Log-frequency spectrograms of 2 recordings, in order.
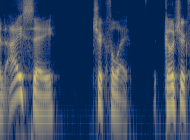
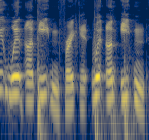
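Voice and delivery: indignant outburst; 6 semitones higher, 6 dB louder than usual. Acted. Mock complaint to Frank.

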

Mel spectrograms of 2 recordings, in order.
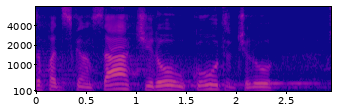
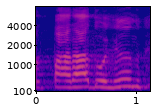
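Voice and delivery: ordinary talk

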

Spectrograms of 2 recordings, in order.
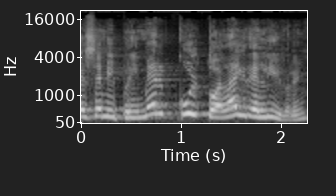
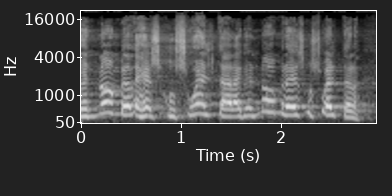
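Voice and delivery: loud, raised-pitch rebuke; exorcism command; 7 semitones higher, 7 dB louder than usual. Retold or imitated. Preacher commands demon to release the woman, shouted rebuke. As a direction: order the demon out forcefully.

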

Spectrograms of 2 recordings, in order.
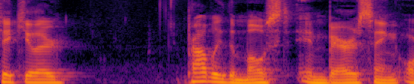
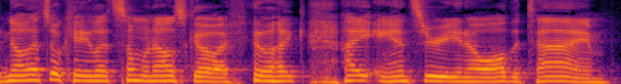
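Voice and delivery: nervous excuse; 7 semitones higher than usual. Retold or imitated. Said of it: "I get nervous".

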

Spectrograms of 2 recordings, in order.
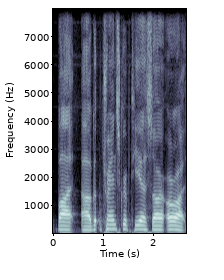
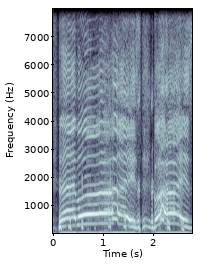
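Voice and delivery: high, loud, drawn-out holler; hammed-up greeting yelled to the lads; calling out; 6 dB louder, much slower than usual. Naked intruder calls out in story.

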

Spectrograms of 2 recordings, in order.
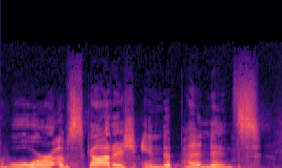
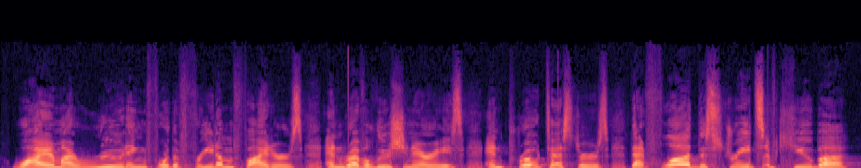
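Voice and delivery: usual speaking voice

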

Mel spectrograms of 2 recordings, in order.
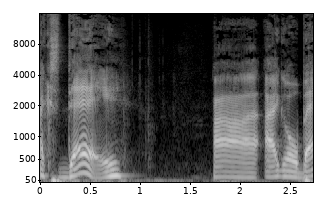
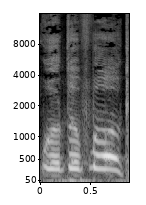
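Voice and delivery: high, louder alarmed outburst; panicked brother; 5 dB louder, slower than usual. Retold or imitated. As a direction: blurt out in panic. Brother panicking over his lip.

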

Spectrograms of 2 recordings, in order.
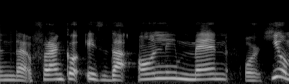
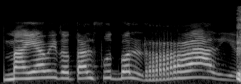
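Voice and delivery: put-on slow Spanish-accented show name; 5 semitones higher than usual. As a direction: announce it with Latin flair. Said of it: "That was fantastic".

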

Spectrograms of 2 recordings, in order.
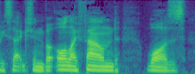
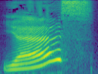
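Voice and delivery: loud high reply; called reply; 9 semitones higher, 7 dB louder than usual. Acted. Girl answers dad from upstairs, loud high. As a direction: call back innocently.

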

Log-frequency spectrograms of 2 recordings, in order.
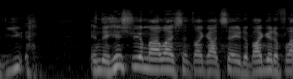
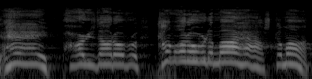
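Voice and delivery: party reveler calling; 7 semitones higher than usual. Acted. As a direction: imitate a drunk rallying the club. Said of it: "and say".

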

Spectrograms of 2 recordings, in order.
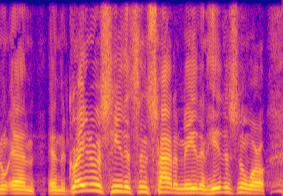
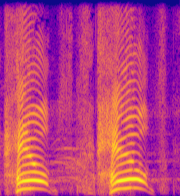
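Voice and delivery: building preaching shout; 7 semitones higher, much slower than usual. Acted. Preacher building up the congregation, rising to a ringing shout. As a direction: climb to a ringing shout on health.

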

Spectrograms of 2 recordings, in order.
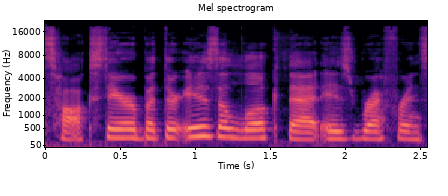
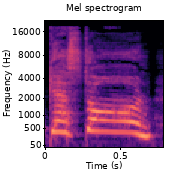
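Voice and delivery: high, loud dramatic shout; calling out a name; 10 semitones higher, 5 dB louder than usual. Acted. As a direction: announce the name with mock drama. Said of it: "it's just like".

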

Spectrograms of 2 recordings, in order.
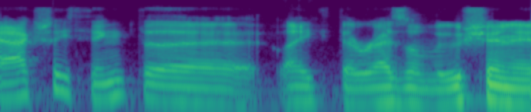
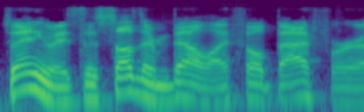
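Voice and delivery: ordinary talk

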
